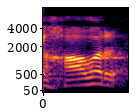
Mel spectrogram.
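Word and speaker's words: hour: एन आर एन आर ये हावर है इसमें साइलेंट है अभी फर्स्ट ग्रेड जो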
